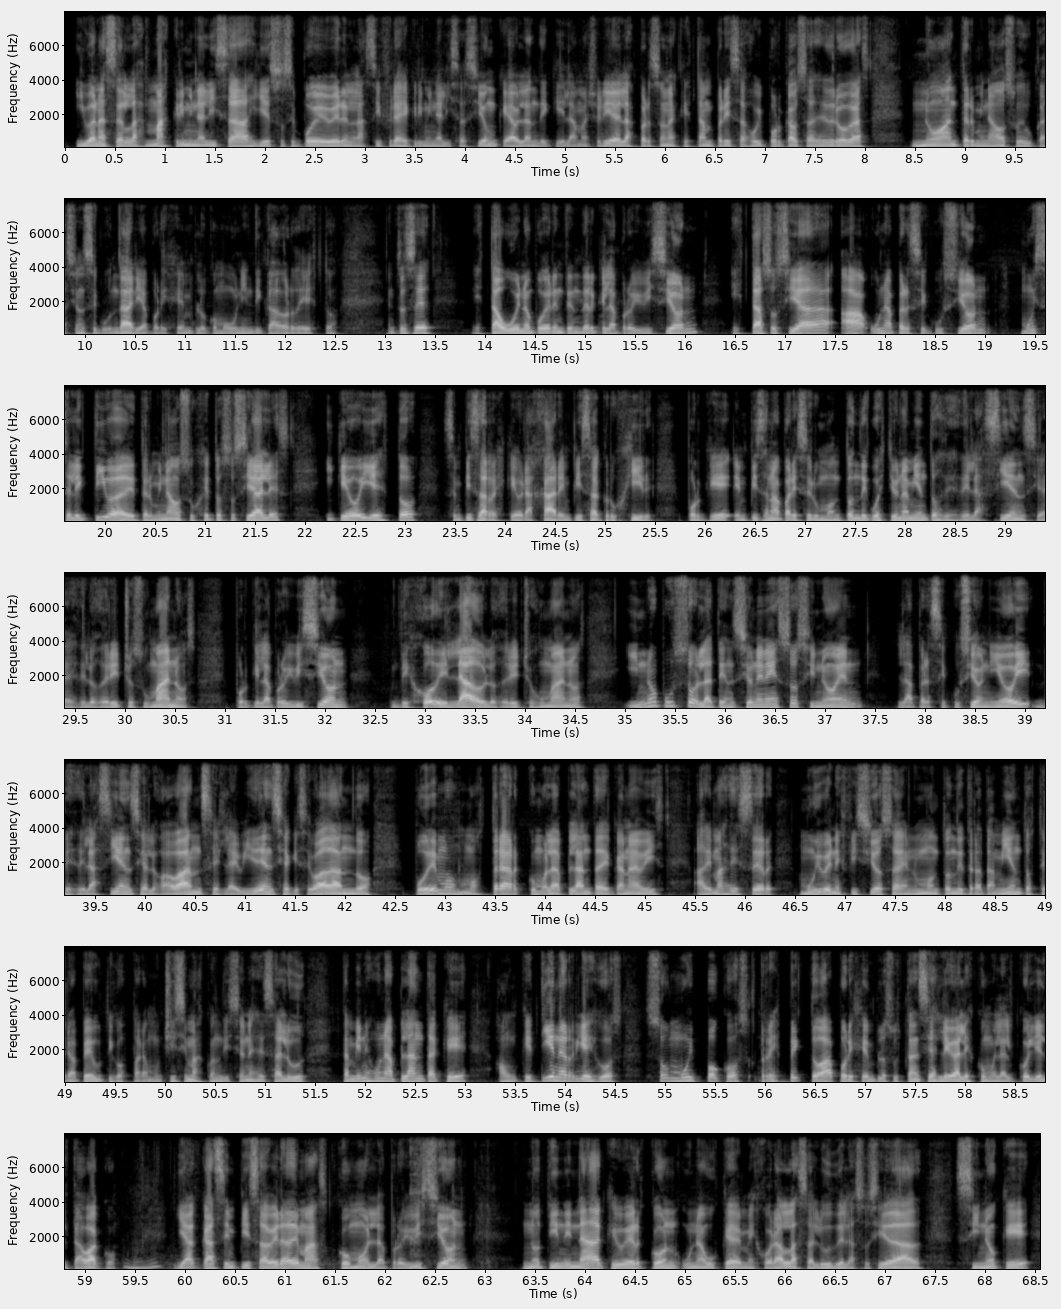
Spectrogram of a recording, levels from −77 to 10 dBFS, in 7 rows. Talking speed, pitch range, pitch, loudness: 175 wpm, 95-135 Hz, 110 Hz, -17 LUFS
